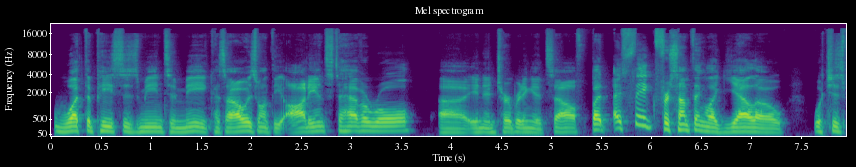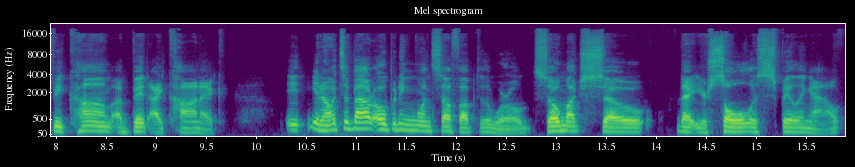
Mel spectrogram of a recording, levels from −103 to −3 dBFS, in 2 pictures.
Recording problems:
none

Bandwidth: 18.5 kHz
